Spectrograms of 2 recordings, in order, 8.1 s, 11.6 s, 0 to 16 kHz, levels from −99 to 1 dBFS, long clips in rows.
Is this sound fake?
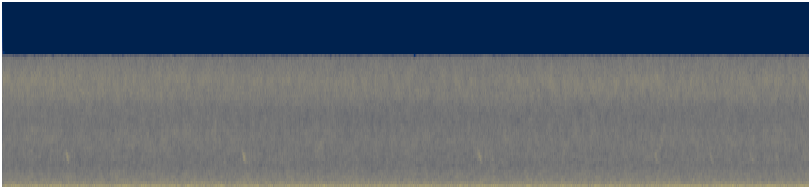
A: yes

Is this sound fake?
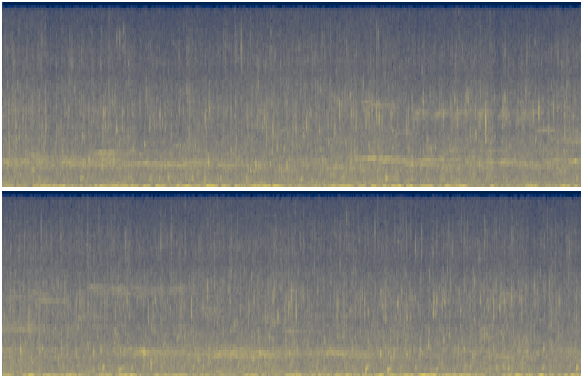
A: no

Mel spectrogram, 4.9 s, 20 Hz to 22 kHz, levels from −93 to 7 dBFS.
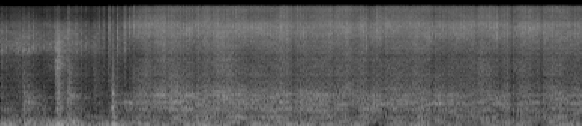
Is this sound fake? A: yes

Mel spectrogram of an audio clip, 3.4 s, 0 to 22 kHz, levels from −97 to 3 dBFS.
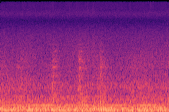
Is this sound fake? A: no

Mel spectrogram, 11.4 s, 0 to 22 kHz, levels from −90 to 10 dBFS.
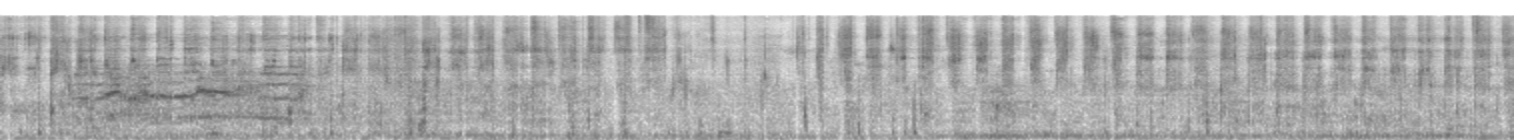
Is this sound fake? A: yes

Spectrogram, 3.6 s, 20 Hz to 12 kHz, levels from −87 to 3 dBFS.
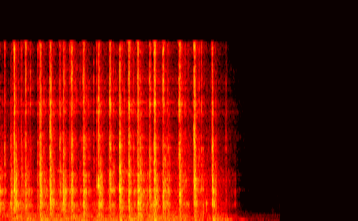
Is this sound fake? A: yes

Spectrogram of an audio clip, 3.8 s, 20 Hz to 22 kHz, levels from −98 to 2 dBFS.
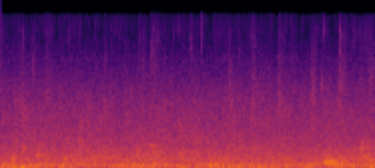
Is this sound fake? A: yes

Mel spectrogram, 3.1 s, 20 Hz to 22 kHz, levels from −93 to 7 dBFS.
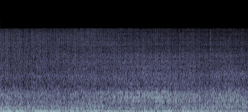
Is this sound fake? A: no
